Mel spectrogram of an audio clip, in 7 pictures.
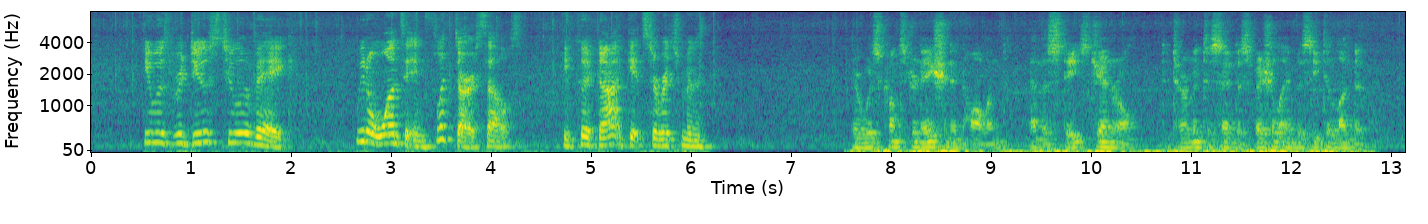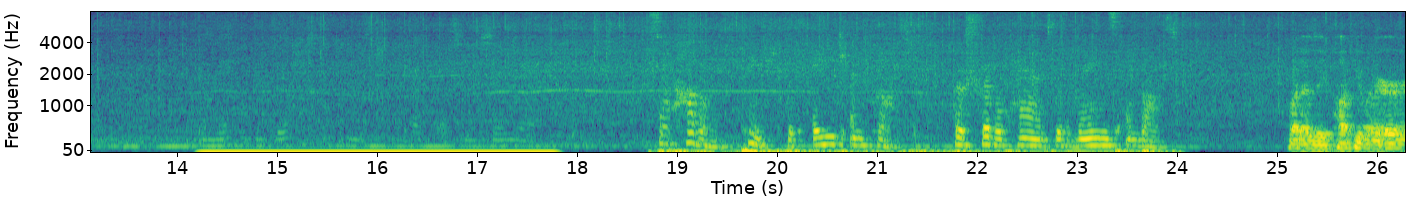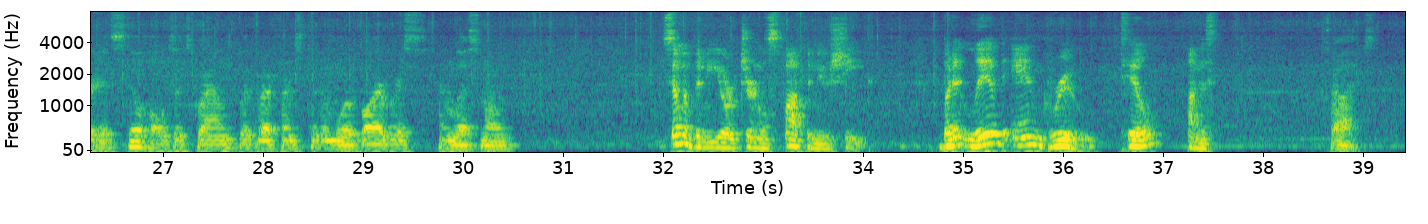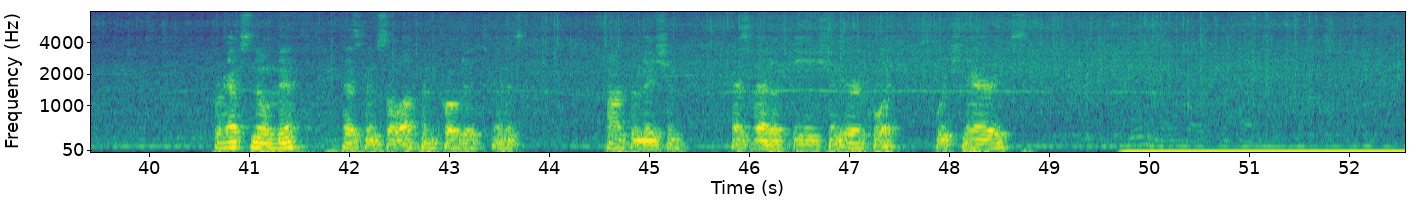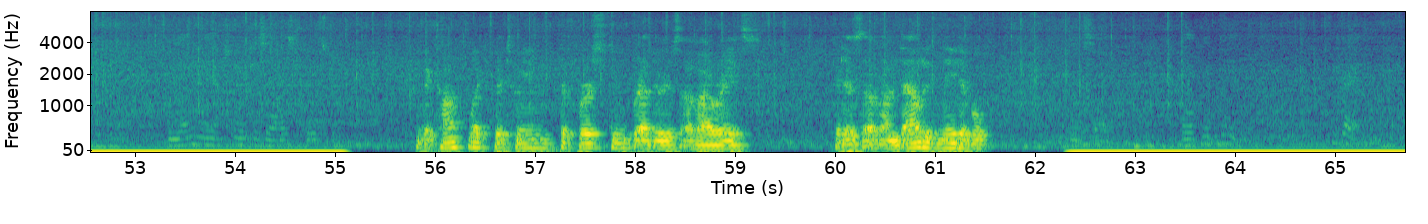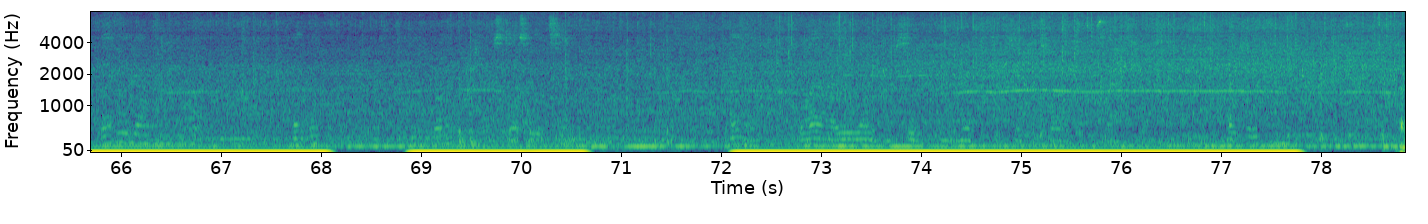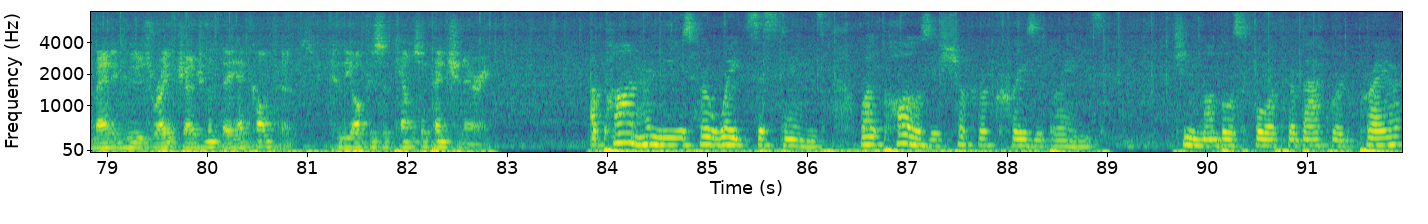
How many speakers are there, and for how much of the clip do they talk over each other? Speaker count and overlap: six, no overlap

